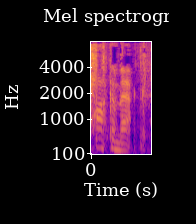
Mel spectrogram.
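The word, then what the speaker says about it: tokamak: Is pronounced tachomac? – Yeah, I keep thinking taco.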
